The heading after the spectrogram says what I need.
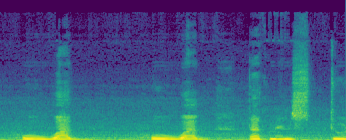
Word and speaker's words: huwag: Huwag. First syllable hu. Second syllable wag. The second syllable has the accent. Huwag. Huwag. That means do not do such a thing. Huwag.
